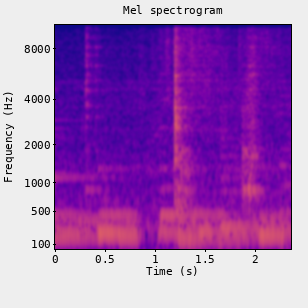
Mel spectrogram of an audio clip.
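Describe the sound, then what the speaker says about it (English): Salmon fillets seasoned with salt and pepper sizzle skin side down in a pan over medium heat, a steady crackling fry with light stirring noises beneath continuous background music. "We're going to place them on the pan with the skin side down"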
